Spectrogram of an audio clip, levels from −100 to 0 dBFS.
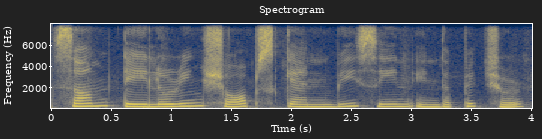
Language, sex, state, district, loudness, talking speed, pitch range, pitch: English, female, Assam, Kamrup Metropolitan, -14 LUFS, 135 wpm, 220-255 Hz, 230 Hz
